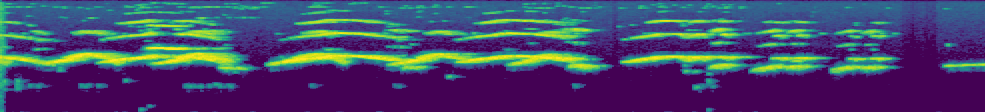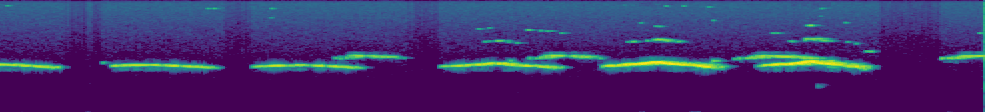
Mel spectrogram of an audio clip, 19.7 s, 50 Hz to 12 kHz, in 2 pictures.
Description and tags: curlew 02 04 2009 final
The Bush Thick-Knee Curlew of North Queensland is comfortable in urban environments and spends the night patrolling territory giving off an most eerie cry that has become the lullaby for children raised in this part of the world. The audio was taken about 1am and in removing background noise it is a bit tinny, but the sound is quite true to my ear.
australia, bird, curlew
